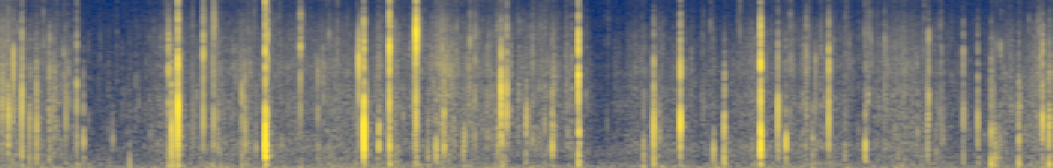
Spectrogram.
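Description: A large, full plastic bag of dry green lentils is held in both hands, squeezed and scratched with long nails. Sharp, bright crinkles and crunches pop out irregularly over a quiet, steady rustle. Each snap dies away almost at once.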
